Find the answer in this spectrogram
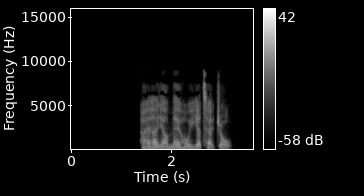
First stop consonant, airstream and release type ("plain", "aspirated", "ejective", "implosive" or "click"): aspirated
